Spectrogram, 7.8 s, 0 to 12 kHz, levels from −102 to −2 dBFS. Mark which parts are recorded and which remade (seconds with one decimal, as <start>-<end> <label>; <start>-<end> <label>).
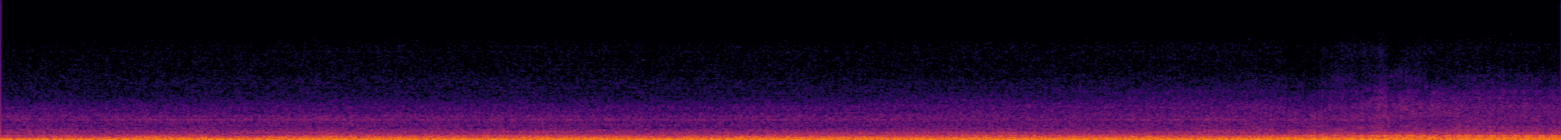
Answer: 0.0-6.4 recorded; 6.4-7.3 remade; 7.3-7.8 recorded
